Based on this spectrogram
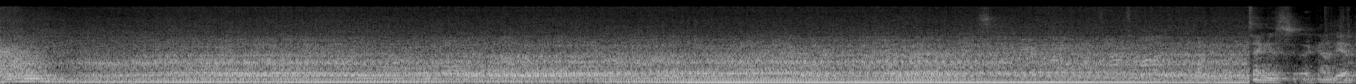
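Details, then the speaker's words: Rebuilt Hellcat started after refitting the plugs and filling the oil: loud uneven idle with a loose rattling patter like marbles. Knock or misfire; owner suspects a coil pack, but it could be nothing; cause unconfirmed. "I don't think there's a big problem it could be a coil pack it could be a misfire from that and it could be nothing you know I've had a few cars that sound like marbles popping around"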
